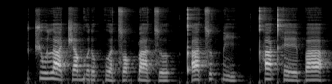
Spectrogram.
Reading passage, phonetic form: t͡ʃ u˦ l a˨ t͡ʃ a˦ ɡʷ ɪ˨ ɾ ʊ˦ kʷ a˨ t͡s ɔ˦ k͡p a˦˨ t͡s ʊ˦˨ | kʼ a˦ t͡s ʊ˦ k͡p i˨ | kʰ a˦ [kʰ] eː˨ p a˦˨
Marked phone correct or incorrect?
correct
